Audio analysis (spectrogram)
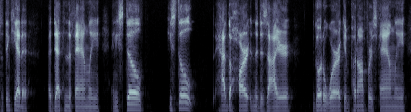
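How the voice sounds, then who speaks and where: A man's voice: mid-range voice, bright, forceful tone, no echo. A man co-hosting a sports podcast, talking in a casual, emphatic, slangy way with lots of "right?" and "bro". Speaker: podcast co-host.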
